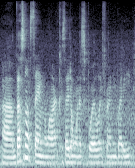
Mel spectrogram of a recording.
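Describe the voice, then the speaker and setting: Woman w a low voice, casual book vlog host, says like a lot, clear background noise. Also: level tone, racing. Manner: frequent "like" as filler. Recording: noisy room background.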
